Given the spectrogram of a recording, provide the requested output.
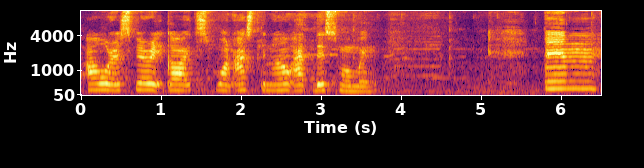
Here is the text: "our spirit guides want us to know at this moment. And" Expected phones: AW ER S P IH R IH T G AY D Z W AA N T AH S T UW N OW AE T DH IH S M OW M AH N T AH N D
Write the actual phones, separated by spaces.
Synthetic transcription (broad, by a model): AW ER S P IH R IH T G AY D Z W AA N T AH S T UW N OW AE T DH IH S M OW M AH N T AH N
